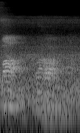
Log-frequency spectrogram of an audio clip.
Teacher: দুই ঠোঁট পুরোপুরি মিলে যাবে, সেখান থেকে বাটা উচ্চারিত হবে।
